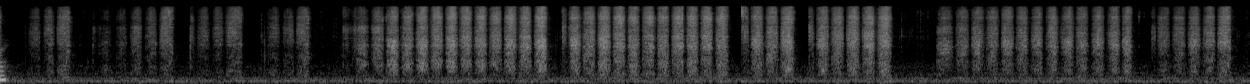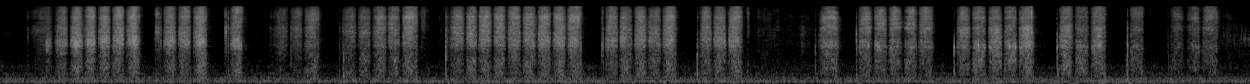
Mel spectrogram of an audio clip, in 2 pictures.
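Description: Straight hand nail file rasping against artificial stiletto nail extensions, shaping them in runs of rapid back-and-forth strokes with short pauses between runs.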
